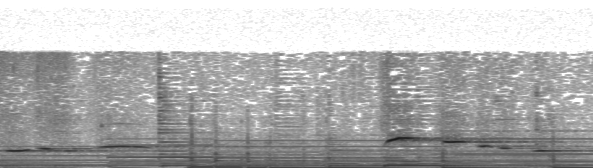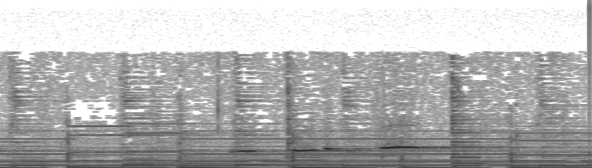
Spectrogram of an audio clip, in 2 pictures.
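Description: A long whistled melody plays, its clear, high tones sliding and wavering between notes over sustained lower tones, phrase after phrase at an even loudness.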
